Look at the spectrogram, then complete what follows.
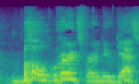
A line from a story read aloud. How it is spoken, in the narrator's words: laughed Gorm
